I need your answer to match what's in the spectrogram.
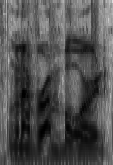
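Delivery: ordinary talk, nothing marked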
